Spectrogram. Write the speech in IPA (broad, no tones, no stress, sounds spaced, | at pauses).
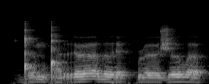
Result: ɡ͡ǃ œ m ɡ͡ǃ a r œː ɐ̯ ð əː ɾ ɛ k p ɹ œː ʒ əː β ɐ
